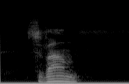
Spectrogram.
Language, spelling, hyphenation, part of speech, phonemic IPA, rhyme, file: Dutch, zwaan, zwaan, noun, /zʋaːn/, -aːn, Nl-zwaan.ogg
- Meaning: a swan, a large waterbird of the genera Cygnus and Coscoroba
